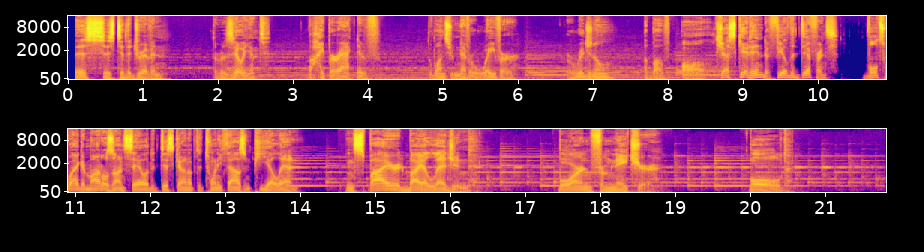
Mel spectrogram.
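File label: English Voiceover epic style bass intonation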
